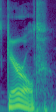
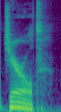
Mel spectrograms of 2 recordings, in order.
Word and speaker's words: Geralt: Well, before we get another correction on this, it's Geralt, not Geralt.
